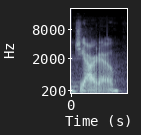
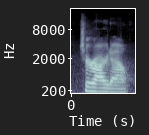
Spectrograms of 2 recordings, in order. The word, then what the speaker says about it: Gerardo: Giarda. Am I saying it right? You're very close. It's like the male name Gerard and then add an O at the end. Gerardo.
